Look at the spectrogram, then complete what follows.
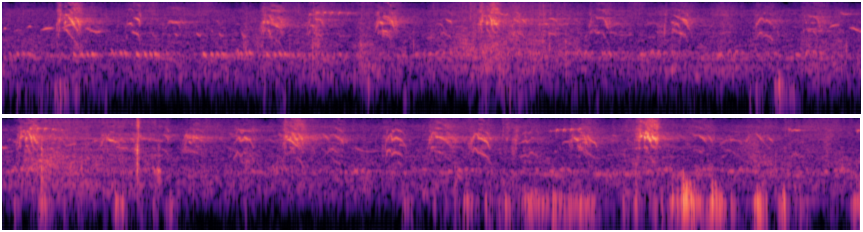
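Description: Many birds chirping and calling in the scrub. A brief rush of noise comes about nine seconds in, and low rumbling sounds near the end, loudest about fifteen seconds in.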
